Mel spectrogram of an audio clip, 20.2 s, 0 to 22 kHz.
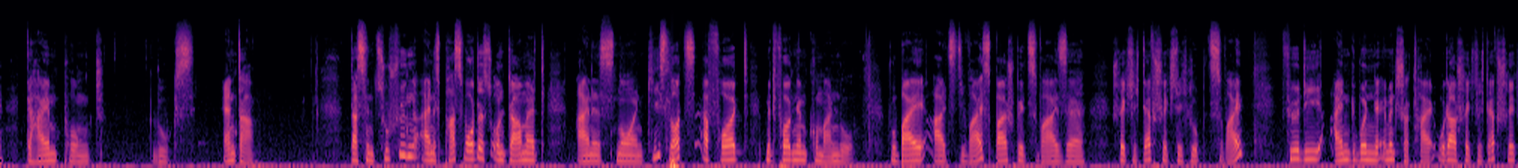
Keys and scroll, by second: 0.0-2.1 typing.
